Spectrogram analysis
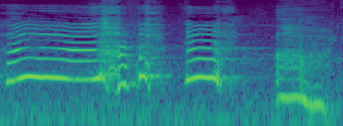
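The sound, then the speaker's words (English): A woman sobbing hard: high, wavering wails broken into a few short bursts with catches of breath between them, the last cry dropping lower in pitch. “She's sobbing to Steph”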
